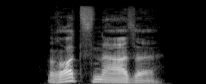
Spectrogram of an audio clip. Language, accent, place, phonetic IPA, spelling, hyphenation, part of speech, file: German, Germany, Berlin, [ˈʁɔt͡sˌnaːzə], Rotznase, Rotz‧na‧se, noun, De-Rotznase.ogg
- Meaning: 1. runny nose 2. snot-nosed child, snot-nosed kid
